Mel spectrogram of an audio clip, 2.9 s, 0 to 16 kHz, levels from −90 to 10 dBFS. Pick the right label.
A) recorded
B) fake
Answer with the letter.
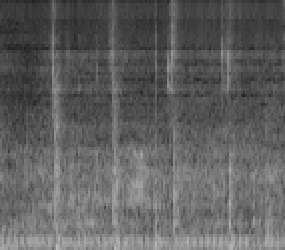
B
